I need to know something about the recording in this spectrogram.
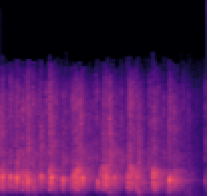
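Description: An audience at UTS gives a round of applause to welcome a speaker before an interview. It is a steady, dense patter of many hands clapping at once with no pauses, holding a fairly even loudness throughout the short burst.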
